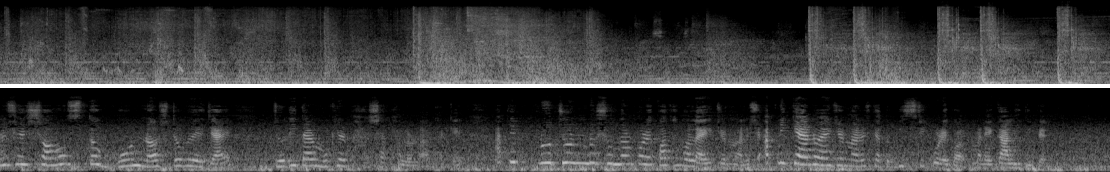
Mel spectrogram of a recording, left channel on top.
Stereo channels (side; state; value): both; different; correlation 0.00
